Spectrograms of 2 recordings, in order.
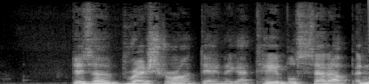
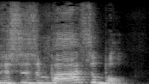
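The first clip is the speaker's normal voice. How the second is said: much higher amazed exclaim; higher wide-eyed this is impossible; astonished; 12 semitones higher than usual. Retold or imitated. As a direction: marvel at the easy deal. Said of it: "I said".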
